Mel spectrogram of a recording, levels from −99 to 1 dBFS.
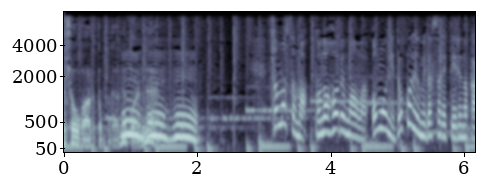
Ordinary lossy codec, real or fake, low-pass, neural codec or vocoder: none; real; 7.2 kHz; none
